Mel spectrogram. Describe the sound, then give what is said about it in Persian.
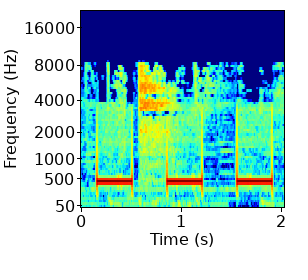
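A telephone busy tone after a dropped call on a call-in line: three evenly spaced, identical steady beeps with short gaps between them, heard alone. “تماس برادر ما فیض الله جان همکاری دائمی ما قطع شد، بازم کوشش کنن تماس بگیرن”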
